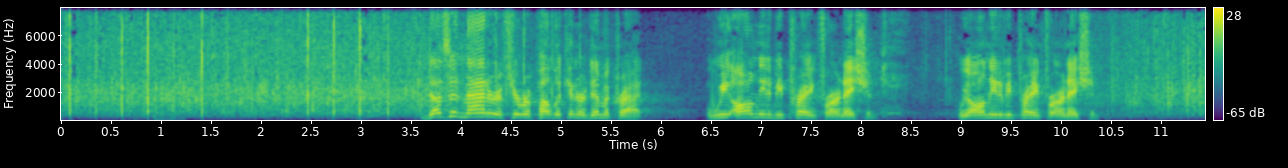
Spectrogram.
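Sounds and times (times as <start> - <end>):
audience applause: 0.0 - 4.0, 10.4 - 11.4
speech: 3.6 - 8.4, 9.0 - 10.5.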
